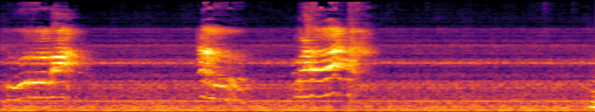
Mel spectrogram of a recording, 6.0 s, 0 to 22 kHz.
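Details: Newborn's first cry just after a normal vaginal delivery of a big baby, born at 11:29: three short, high-pitched cries over a steady room hum; a normal first cry.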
